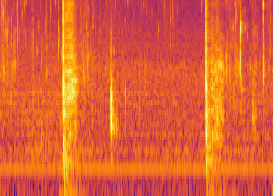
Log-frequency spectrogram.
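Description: A spoon stirring thick, creamy pasta in a skillet, with about three short knocks or scrapes of the spoon against the pan, about a second in, a moment later and near the end. A faint steady hum runs underneath.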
